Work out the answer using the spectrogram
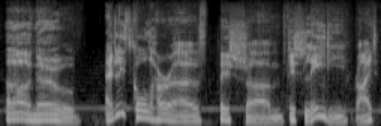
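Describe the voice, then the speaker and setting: A medium-pitched man with a dark tone speaks slowly but animatedly while hosting a gaming livestream. He rambles and thinks aloud casually, chuckling at his own jokes, with soft music playing in the background.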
